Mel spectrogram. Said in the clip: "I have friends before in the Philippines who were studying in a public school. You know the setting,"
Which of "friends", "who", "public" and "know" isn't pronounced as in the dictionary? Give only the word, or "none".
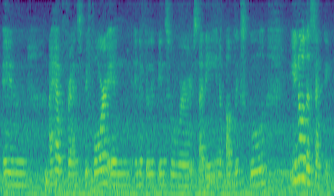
friends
